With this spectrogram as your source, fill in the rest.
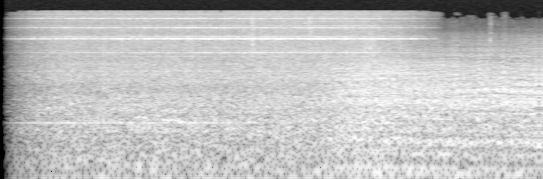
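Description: Aircraft engines roar loudly.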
